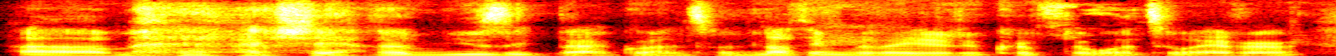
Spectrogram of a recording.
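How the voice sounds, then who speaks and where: A man from Austria, a company founder as interview guest, talking in a relaxed, rambling way with many fillers. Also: fairly low pitch, quick pace, gravelly, breathy edge, no echo, muffled recording. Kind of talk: casual interview talk. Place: Hong Kong.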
